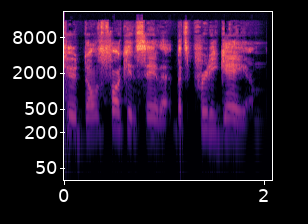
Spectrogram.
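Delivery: ordinary delivery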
